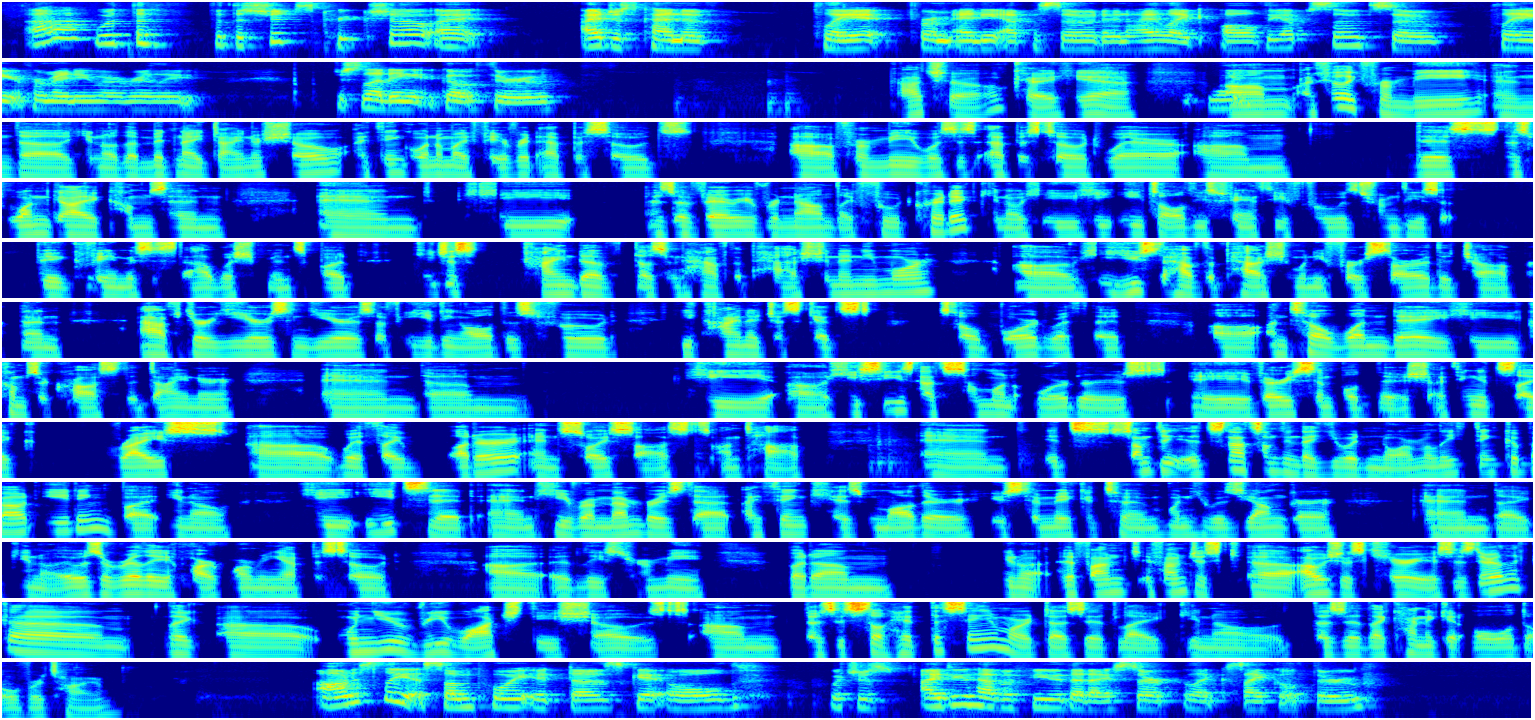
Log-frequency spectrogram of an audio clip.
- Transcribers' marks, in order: static; other background noise; tapping; chuckle
- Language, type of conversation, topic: English, unstructured, Which comfort shows do you rewatch for a pick-me-up, and what makes them your cozy go-tos?
- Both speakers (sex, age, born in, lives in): female, 30-34, United States, United States; male, 25-29, United States, United States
